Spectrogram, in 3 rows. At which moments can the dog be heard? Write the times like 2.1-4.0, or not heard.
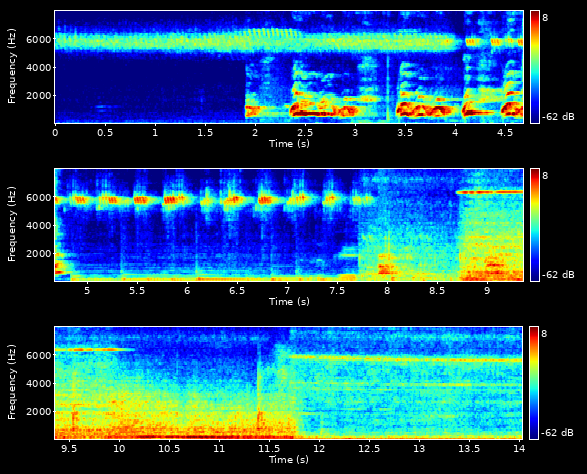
1.9-4.8, 7.9-9.3.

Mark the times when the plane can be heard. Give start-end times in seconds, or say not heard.
8.7-13.9.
